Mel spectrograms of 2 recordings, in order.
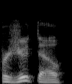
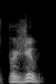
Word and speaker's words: prosciutto: The Italian culture, they drop a syllable. So it's not prosciutto, it's prosciutto. It's not mozzarella, it's mozzarella, right?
